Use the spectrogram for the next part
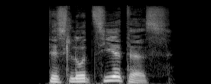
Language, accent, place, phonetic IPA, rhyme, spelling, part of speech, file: German, Germany, Berlin, [dɪsloˈt͡siːɐ̯təs], -iːɐ̯təs, disloziertes, adjective, De-disloziertes.ogg
- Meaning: strong/mixed nominative/accusative neuter singular of disloziert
